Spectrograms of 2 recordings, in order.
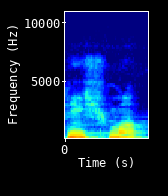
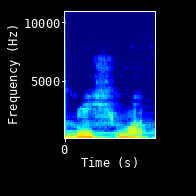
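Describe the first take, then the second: First: The first consonant is strongly aspirated. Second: The first consonant is light and unaspirated. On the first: The speaker calls it right. "ఇది ఒత్తి పలకాలి" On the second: The speaker calls it wrong. "తేల్చి మొదటి బాతో భీష్మ అని పలకకూడదు"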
